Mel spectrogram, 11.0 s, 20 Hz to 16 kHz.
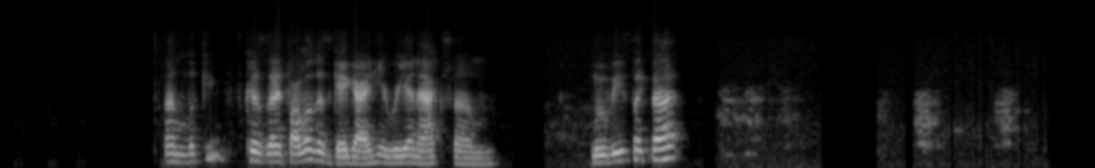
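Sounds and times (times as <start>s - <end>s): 
speech: 1.6s - 5.0s, 5.9s - 6.8s
neighbor's dog barking: 7.2s - 8.1s, 8.8s - 10.4s.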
